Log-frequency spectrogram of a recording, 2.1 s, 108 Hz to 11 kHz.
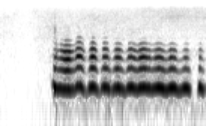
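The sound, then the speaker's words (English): A cartoonish 80s-style laser-eye sound effect, the eye lighting the way down darkening stairs: a loud, buzzy electronic tone at a steady mid pitch, warbling in quick pulses, starting abruptly after a moment of silence and stuttering briefly near the end. “Typical 80s cartoon sound there.”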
